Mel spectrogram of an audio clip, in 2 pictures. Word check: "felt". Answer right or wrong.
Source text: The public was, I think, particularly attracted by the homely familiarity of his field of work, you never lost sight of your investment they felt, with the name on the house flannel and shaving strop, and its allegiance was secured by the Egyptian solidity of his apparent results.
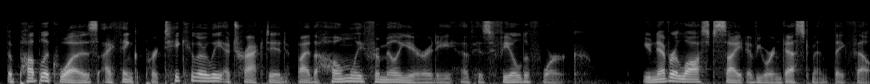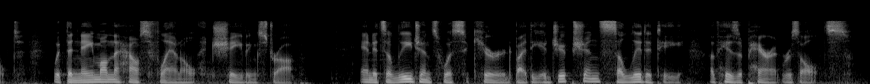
right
